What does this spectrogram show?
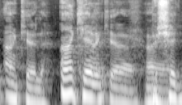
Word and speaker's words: Inque: Alors on dit Inkel.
